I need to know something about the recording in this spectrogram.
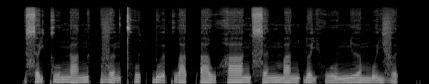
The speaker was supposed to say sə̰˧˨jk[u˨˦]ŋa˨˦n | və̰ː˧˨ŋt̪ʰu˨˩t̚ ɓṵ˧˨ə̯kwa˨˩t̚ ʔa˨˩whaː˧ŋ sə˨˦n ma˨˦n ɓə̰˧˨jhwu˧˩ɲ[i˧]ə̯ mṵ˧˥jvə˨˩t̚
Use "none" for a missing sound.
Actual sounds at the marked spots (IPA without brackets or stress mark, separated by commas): u˨˦, ɨ˧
